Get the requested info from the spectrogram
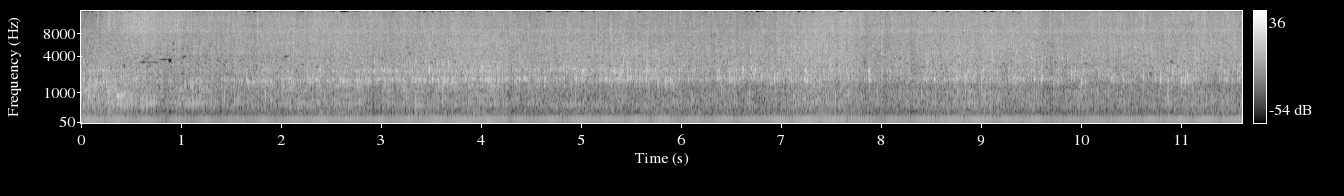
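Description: Ground spice paste sizzling in hot oil in a wok as it is spooned in, a steady loud hiss.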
